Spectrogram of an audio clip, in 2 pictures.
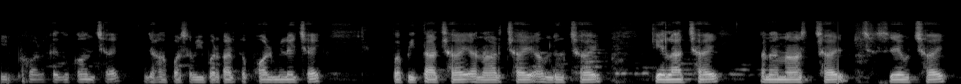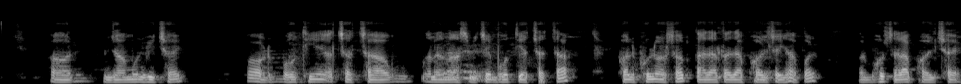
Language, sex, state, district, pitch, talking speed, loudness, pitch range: Maithili, male, Bihar, Samastipur, 115 Hz, 155 wpm, -26 LUFS, 110-125 Hz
